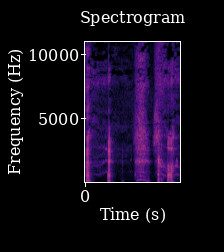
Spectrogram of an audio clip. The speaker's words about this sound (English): Coughing on the necks of everybody as you go by them.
